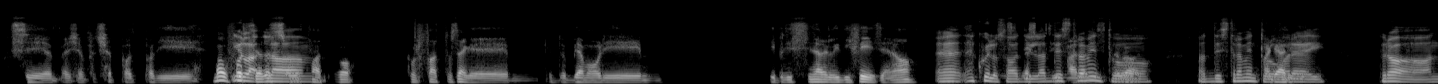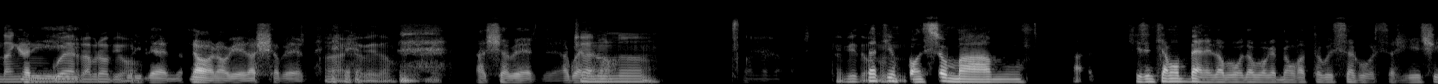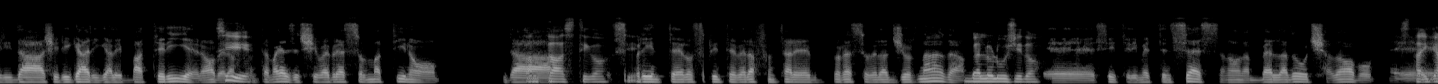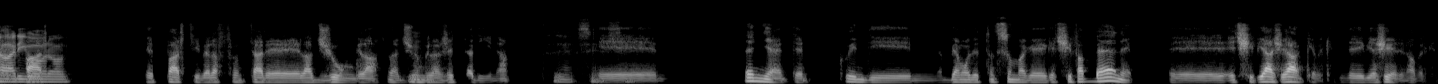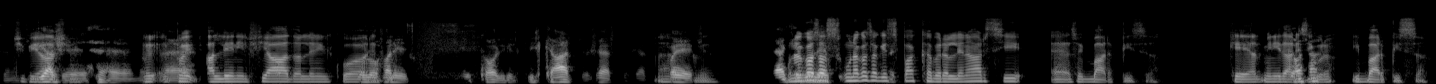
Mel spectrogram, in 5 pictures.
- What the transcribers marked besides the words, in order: chuckle; tsk; "insomma" said as "nsomma"; tsk; other background noise; "sprint" said as "sprinte"; "sprint" said as "sprinte"; unintelligible speech; "capito" said as "cpit"; unintelligible speech
- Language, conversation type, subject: Italian, unstructured, Come ti senti dopo una corsa all’aperto?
